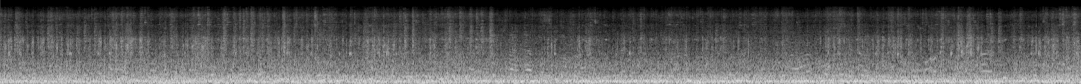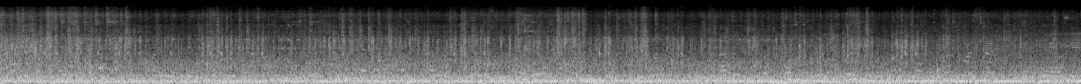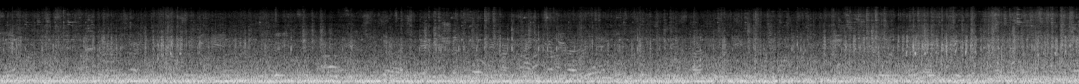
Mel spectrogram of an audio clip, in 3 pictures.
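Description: Interior sound of a LAZ-695N bus under way: the engine running with a steady low drone, over constant road and body noise.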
